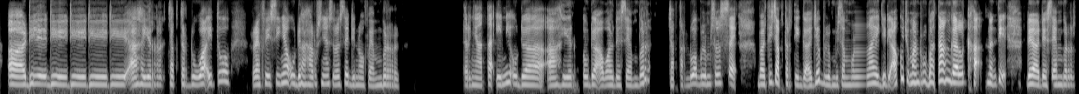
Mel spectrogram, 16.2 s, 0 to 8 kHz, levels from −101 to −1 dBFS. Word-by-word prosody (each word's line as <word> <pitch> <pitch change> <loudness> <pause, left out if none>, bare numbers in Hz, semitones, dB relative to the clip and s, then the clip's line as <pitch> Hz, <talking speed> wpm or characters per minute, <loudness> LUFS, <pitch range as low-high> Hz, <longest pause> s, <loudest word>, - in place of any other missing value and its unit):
eee 215 -1 +8
di 230 +3 -4 0.2
di 225 +1 -3 0.2
di 220 +1 -4 0.2
di 215 -1 -2
di 215 +1 -5 0.2
akhir 210 -1 -1
chapter 220 +1 -5
2 215 +3 +1
itu 290 +4 -3 0.3
revisinya 230 +4 0
udah 225 -1 -3
harusnya 225 +2 -4
selesai 210 +2 -3
di 205 - -6
November. 195 0 -7 1.0
Ternyata 195 -1 -1
ini 220 +6 -3
udah 210 -4 0
akhir 205 +1 -2
udah 210 -2 +1
awal 200 +2 -2
Desember, 200 +2 -3 0.4
chapter 195 +3 -8
2 230 +4 -1
belum 220 0 -6
selesai, 245 -1 +2 0.3
berarti 220 +5 -1
chapter 230 -2 +2
3 200 -4 -1
aja 190 +11 -1
belum 210 -4 -7
bisa 205 +1 -3
mulai. 210 +4 -1
Jadi 230 +1 -4
aku 375 - +3
cuma 260 - 0
rubah 275 0 -3
tanggal, 295 -5 +8
Kak, - - +4
nanti 245 - +3 0.3
ya 225 -2 +9
Desember 210 +1 0
215 Hz, 160 wpm, -24 LUFS, 205-230 Hz, 1.0 s, ya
